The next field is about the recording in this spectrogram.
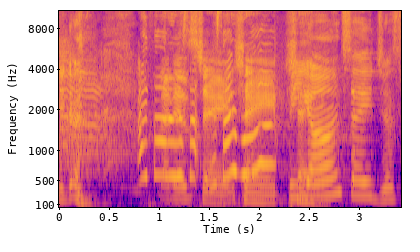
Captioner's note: laughter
